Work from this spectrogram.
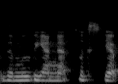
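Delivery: normal talking voice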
